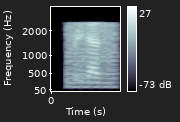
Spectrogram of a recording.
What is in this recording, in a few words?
122 725MHz, scanner radio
